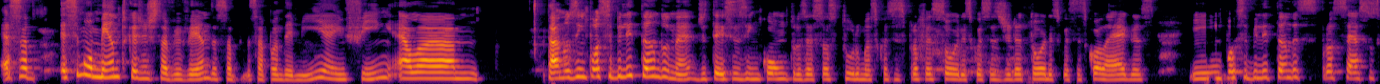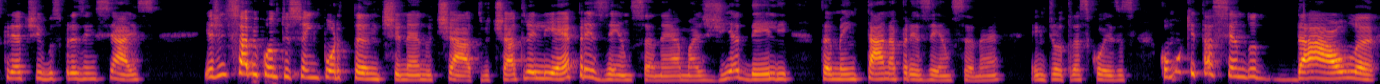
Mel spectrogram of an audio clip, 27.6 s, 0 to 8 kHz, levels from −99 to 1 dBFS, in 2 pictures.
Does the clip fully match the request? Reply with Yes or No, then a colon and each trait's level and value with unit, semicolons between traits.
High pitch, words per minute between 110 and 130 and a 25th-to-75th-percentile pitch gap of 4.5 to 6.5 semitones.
No: high, 195 Hz; average, 155 wpm; average, 5.2 semitones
